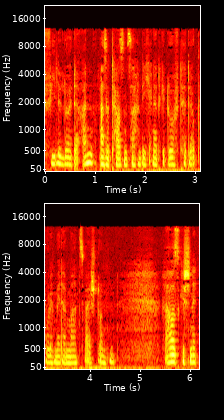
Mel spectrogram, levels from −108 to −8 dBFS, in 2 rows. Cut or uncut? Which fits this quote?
cut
